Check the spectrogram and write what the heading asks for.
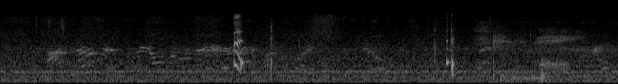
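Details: One-day-old newborn: two sudden, sharp gulping catches a couple of seconds apart over faint background voices, consistent with hiccups.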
